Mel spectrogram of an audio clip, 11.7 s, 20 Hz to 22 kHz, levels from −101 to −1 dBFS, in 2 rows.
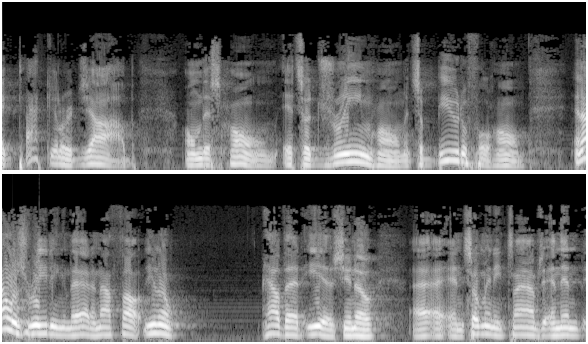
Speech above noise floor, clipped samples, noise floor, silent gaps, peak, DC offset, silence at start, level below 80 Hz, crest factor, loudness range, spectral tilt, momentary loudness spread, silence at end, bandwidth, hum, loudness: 41 dB; under 0.1%; -53 dBFS; none; 0 dBFS; under 0.1%; 0 s; -38 dBFS; 12 dB; 3 LU; -7.5 dB/octave; 11 LU; 0 s; 11 kHz; none; -13 LUFS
